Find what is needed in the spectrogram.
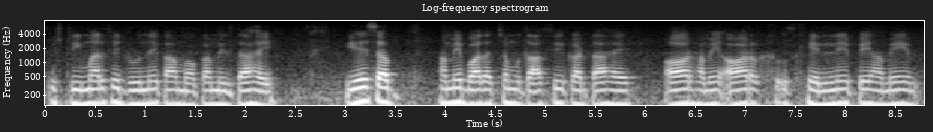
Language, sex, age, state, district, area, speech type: Urdu, male, 18-30, Maharashtra, Nashik, urban, spontaneous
